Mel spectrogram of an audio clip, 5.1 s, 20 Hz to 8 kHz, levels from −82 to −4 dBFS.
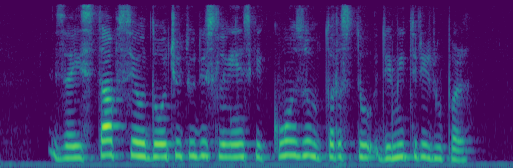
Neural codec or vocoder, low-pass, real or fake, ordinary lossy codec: none; 7.2 kHz; real; MP3, 48 kbps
